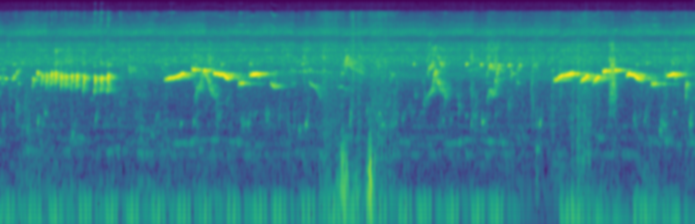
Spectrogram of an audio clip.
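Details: Javan pied starling giving buzzy rattled trills and short sliding whistles in broken phrases, with a dull thump midway and steady low background noise.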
